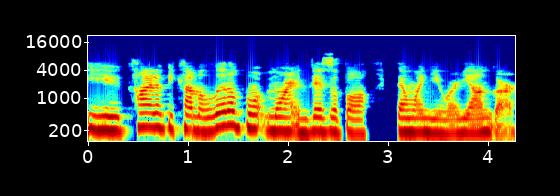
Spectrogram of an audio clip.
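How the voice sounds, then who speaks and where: An unremarkable speaking voice in an American accent moves at a moderate pace. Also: woman. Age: 60s. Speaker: patient advocate and blogger. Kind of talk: interview.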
